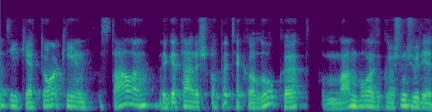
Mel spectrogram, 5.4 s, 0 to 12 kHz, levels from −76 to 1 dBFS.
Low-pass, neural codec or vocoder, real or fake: 7.2 kHz; codec, 16 kHz, 1.1 kbps, Voila-Tokenizer; fake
